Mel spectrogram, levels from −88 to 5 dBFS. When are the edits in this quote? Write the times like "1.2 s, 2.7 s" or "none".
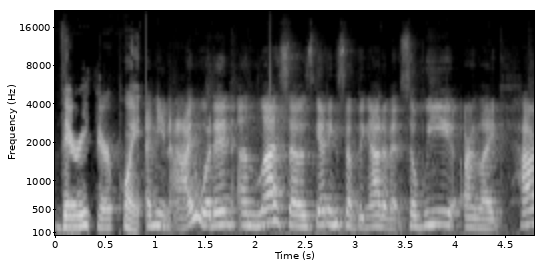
none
